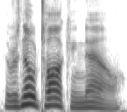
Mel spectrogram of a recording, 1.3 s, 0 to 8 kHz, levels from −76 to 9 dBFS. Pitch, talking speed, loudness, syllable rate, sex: 155 Hz, 235 wpm, -16 LUFS, 6.0 syllables/s, male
